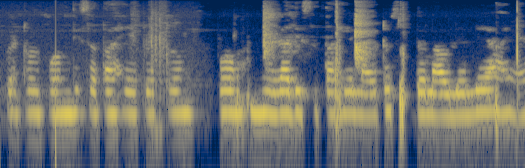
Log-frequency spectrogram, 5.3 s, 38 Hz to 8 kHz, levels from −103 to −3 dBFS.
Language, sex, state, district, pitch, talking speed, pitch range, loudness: Marathi, female, Maharashtra, Dhule, 220 Hz, 150 wpm, 215-220 Hz, -23 LUFS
